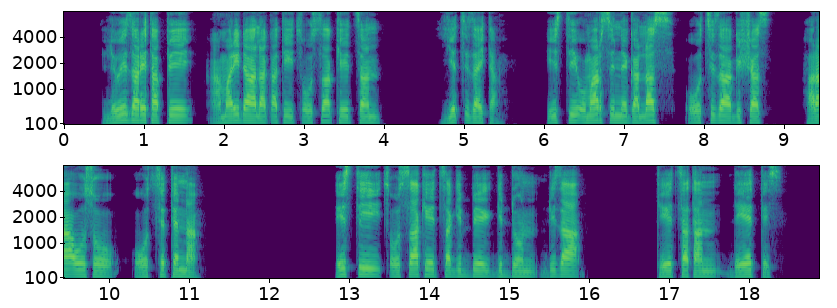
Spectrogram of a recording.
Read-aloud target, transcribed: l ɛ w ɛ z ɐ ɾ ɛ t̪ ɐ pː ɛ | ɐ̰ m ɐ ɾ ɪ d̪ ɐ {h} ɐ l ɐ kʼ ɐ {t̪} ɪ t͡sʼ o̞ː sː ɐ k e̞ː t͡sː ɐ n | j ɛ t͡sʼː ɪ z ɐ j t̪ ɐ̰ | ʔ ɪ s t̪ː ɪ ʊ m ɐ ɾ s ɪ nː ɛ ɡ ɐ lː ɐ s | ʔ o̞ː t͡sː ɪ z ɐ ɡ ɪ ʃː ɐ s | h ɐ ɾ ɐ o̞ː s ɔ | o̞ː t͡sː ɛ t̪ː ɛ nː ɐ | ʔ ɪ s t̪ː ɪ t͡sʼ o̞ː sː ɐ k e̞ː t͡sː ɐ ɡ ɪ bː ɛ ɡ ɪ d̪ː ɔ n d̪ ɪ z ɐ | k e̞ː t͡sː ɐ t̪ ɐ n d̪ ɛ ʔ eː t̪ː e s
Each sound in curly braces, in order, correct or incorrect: correct, correct

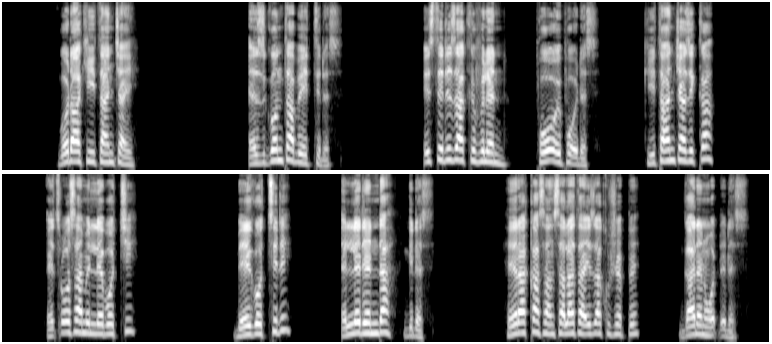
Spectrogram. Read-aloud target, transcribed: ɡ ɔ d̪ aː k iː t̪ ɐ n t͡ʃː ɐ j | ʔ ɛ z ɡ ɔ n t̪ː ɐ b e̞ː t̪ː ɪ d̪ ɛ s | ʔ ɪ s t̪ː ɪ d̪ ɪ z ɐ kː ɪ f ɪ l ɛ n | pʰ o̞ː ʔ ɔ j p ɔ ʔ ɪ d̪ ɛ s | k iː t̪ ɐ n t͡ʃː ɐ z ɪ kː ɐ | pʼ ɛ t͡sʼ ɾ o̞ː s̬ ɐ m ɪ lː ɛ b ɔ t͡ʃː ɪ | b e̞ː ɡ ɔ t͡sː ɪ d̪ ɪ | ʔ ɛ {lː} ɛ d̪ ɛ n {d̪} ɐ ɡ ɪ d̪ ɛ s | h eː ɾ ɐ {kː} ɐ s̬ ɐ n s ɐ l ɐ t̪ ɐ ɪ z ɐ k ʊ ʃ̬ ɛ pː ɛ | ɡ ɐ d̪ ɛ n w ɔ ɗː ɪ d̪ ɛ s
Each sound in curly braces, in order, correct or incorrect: correct, correct, correct

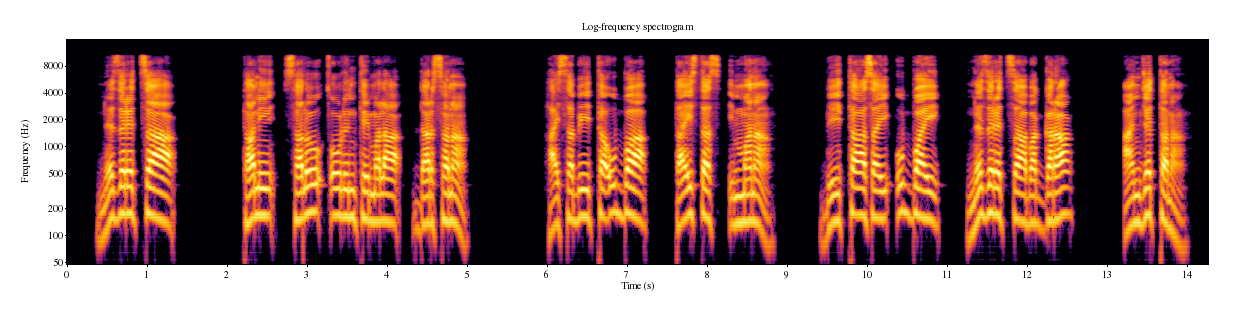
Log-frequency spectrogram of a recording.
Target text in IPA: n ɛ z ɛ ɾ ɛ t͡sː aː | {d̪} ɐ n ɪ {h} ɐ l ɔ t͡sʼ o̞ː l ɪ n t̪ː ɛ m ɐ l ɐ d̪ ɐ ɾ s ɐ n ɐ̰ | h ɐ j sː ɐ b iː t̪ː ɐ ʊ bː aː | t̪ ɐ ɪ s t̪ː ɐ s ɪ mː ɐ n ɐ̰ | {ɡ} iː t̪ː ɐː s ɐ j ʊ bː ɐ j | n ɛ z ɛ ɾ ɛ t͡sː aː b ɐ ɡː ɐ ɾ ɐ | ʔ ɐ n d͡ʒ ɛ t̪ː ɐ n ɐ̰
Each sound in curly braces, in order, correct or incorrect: incorrect: t̪, incorrect: s, incorrect: b

